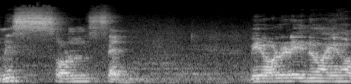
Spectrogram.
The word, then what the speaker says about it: mise en scène: The pronunciation is not mise en scene. Miss, M-I-S-E, miss, hyphen, E-N. It is pronounced as on. And S-C-N, scene is pronounced in French language as scène, mise en scène.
